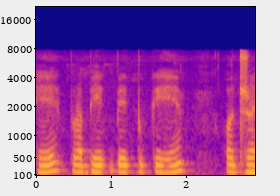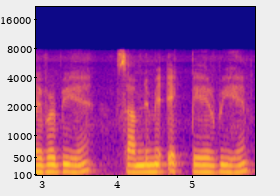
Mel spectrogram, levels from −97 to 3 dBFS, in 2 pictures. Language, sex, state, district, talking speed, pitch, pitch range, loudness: Hindi, female, Arunachal Pradesh, Papum Pare, 135 wpm, 165 Hz, 160-170 Hz, -15 LUFS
